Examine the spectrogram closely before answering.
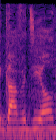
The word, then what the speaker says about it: cavatelli: We pronounce back east, we say Gavadil. That's like the Italian way.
